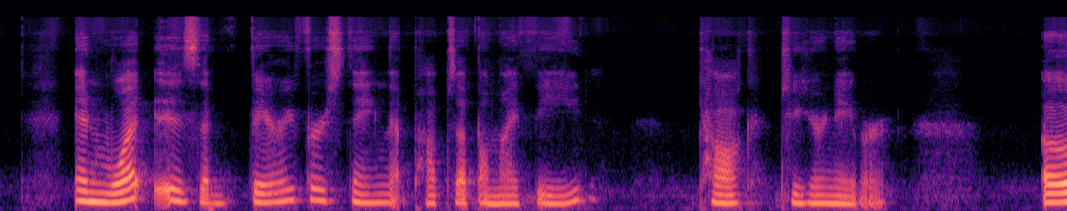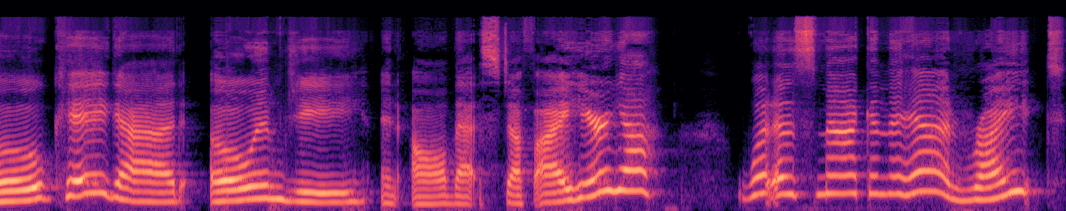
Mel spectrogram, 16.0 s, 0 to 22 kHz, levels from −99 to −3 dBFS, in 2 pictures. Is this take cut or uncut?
uncut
